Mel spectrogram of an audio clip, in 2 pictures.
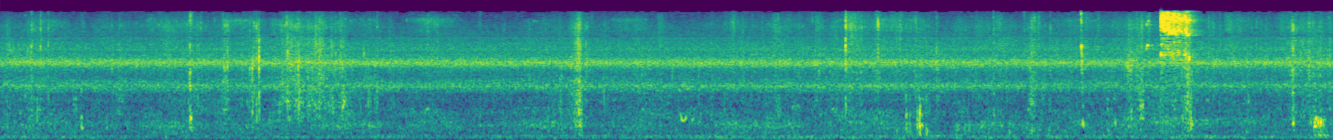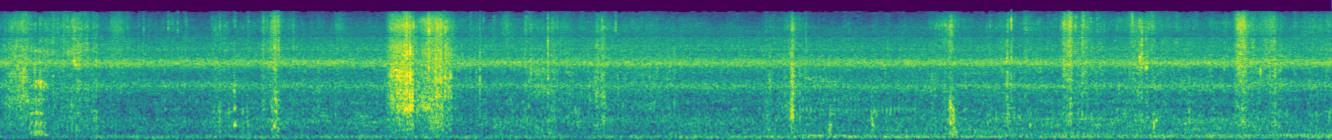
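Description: Baby long-tailed macaque giving scattered short squeaks, with two louder brief shrill cries a little before halfway and again about five seconds later. A steady high insect drone runs underneath.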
